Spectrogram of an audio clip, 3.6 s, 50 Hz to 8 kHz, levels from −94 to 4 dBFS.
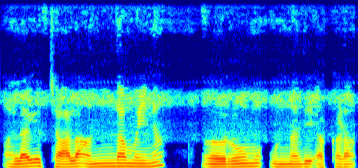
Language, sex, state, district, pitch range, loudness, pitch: Telugu, male, Andhra Pradesh, Sri Satya Sai, 130-150 Hz, -17 LUFS, 140 Hz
